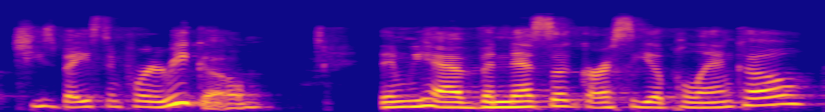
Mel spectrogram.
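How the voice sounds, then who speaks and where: An upbeat woman hosts a live panel, moving through a scripted introduction and slipping in light laughing asides. Her voice sits at an ordinary middle pitch for a woman. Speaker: event host and moderator.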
